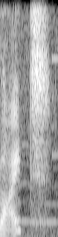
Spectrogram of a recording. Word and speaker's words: write: Write.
